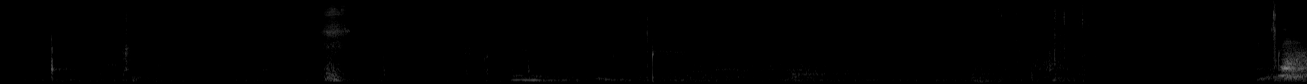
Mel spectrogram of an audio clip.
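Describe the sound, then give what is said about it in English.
A single sharp sneeze bursts out partway through, short and moderately loud, against a quiet background with faint rustling and a few soft taps. “God bless you.”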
